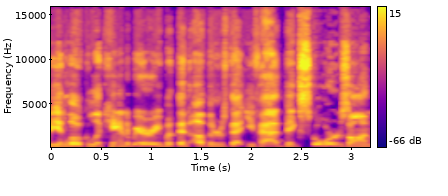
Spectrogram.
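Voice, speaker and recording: This man has a plain, everyday voice at a fairly high pitch. He talks at a fairly quick pace in a very clean recording with a silent background. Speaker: podcast host. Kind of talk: podcast host interview questions.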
